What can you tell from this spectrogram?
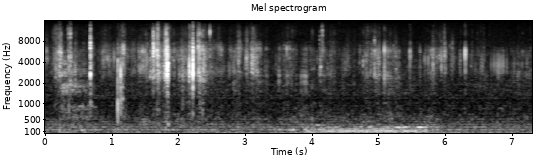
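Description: Faint scattered clicks and crinkling from hands opening an akoya oyster to get at its pearl, busiest in the first few seconds.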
